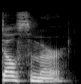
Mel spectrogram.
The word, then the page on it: dulcimer: American English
